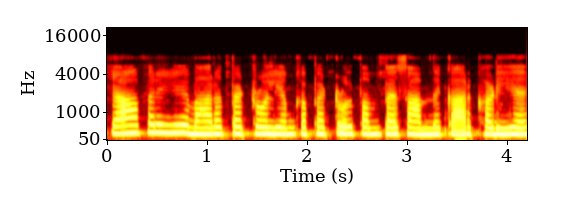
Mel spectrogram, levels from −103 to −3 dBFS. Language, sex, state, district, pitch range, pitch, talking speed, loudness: Hindi, female, Bihar, West Champaran, 230-250 Hz, 235 Hz, 185 wpm, -10 LUFS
